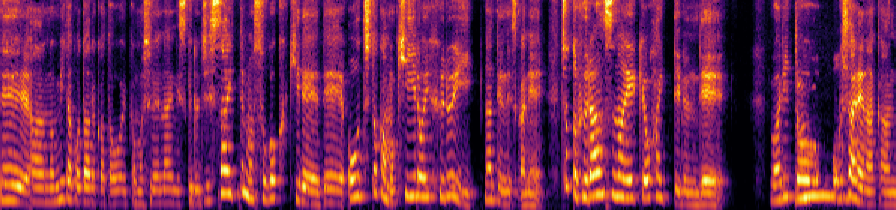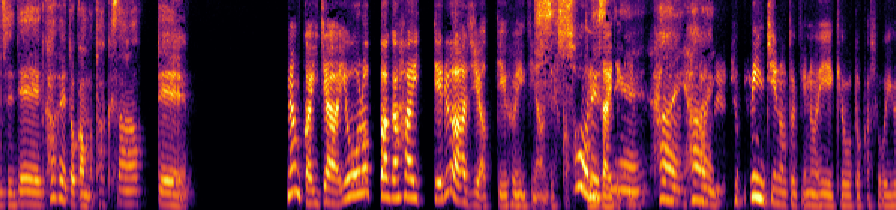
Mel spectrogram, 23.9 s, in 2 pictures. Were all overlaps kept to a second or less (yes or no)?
no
